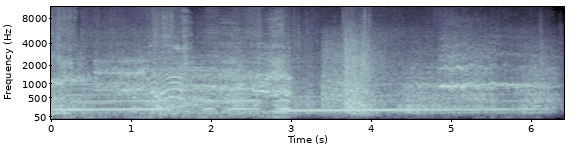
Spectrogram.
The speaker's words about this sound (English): And the whole thing culminates with our, quote, heroes driving the wrong way on the freeway, dodging cars and trucks, speeding furiously towards them.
